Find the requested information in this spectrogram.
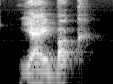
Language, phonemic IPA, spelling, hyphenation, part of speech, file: Dutch, /ˈjɛi̯.bɑk/, jij-bak, jij-bak, noun, Nl-jij-bak.ogg
- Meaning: a personal attack, especially a tu quoque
